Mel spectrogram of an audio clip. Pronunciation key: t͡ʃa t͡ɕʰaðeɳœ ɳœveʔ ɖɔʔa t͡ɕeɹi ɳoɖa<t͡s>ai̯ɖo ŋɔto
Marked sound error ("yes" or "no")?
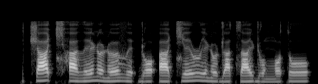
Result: no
